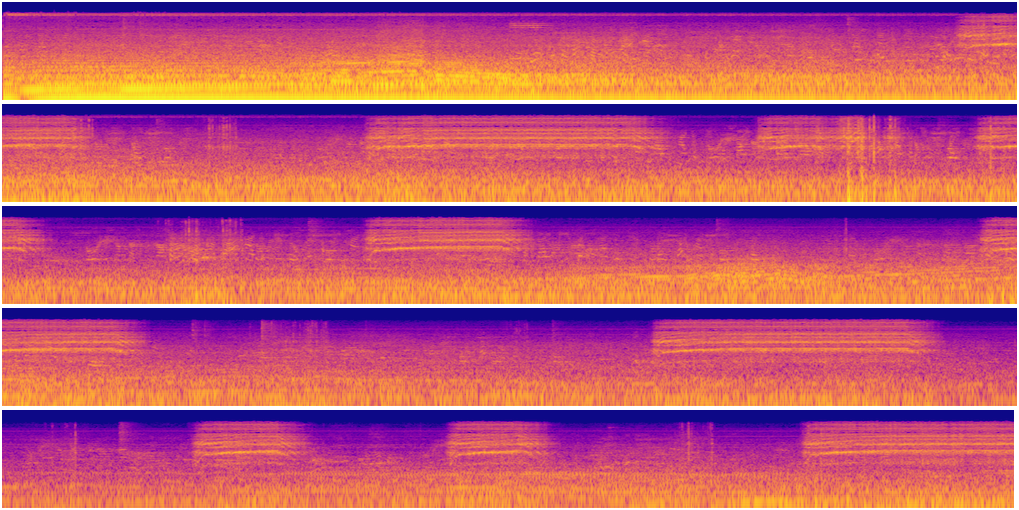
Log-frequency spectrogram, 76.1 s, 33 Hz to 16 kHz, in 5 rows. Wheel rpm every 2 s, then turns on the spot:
0, 0, 0, 0, 0, 0, 0, 100, 40, 20, 70, 160, 70, 60, 10, 50, 10, 10, 130, 10, 0, 0, 40, 130, 0, 10, 0, 20, 150, 110, 0, 10, 80, 10, 60, 10, 70, 160.
32-34 50-52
